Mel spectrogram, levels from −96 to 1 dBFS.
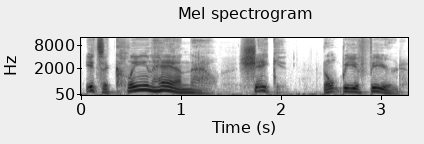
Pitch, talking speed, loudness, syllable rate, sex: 140 Hz, 185 wpm, -18 LUFS, 4.5 syllables/s, male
